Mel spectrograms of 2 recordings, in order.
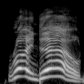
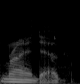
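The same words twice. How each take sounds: First: It is said with more energy. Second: It is said with lower energy.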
